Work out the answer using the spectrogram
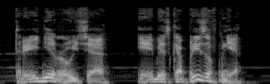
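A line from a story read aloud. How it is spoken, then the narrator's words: Stern, commanding ruler. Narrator (Russian): строго прибавил правитель, не терпящим возражения тоном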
